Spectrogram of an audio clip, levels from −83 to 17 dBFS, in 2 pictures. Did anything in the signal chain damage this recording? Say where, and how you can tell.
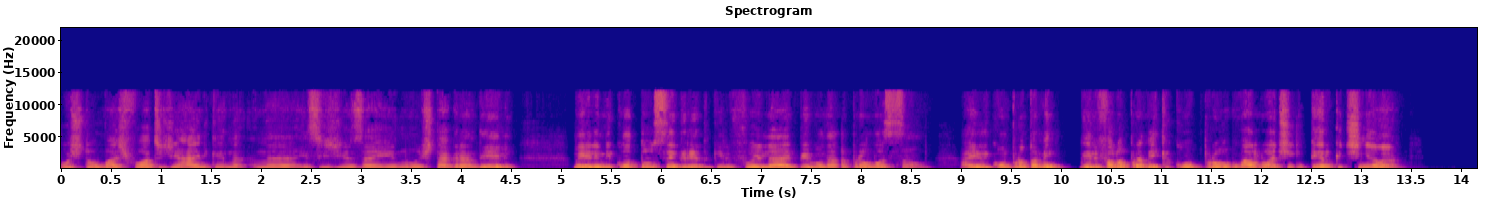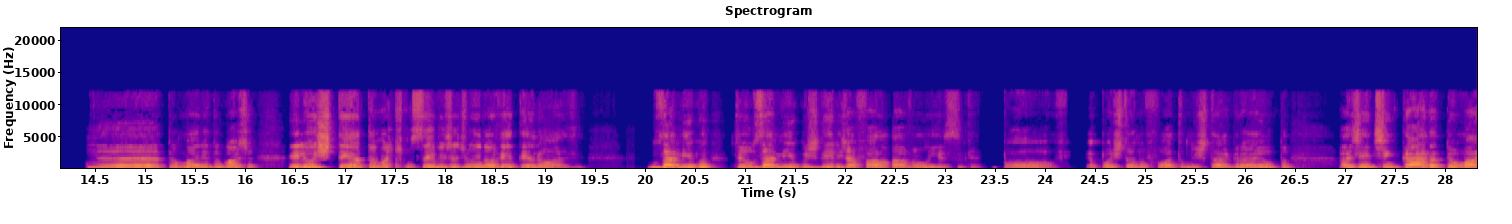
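No, nothing audible points to damage at any stage of the chain, from capture through to playback.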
